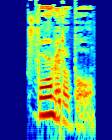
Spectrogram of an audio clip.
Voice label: "formidable", English voice, spelling

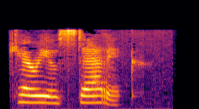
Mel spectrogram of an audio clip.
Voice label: "cariostatic", English

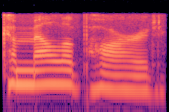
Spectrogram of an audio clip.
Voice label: "camelopard", English

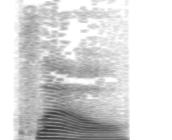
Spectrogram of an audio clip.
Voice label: "plow", English

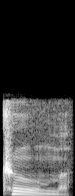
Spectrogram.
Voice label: "coombe", English

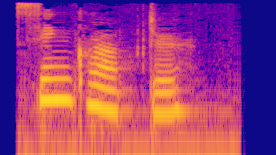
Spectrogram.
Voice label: "synchropter", English word

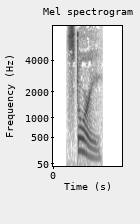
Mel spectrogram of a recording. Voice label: "story", spelling

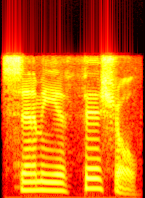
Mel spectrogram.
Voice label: "semiofficial", English

